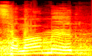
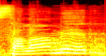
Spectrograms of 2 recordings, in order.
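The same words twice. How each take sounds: Both takes have the same delivery.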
